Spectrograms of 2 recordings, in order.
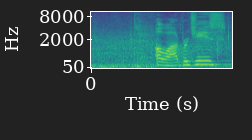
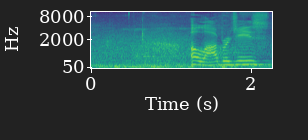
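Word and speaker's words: Allobroges: Alabrages.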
